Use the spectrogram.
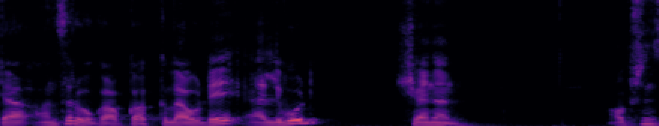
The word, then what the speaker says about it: Shannon: Option B में दिया गया है क्लाउड ई शैनन। यहाँ पे थोड़ी स्पेलिंग गलत लिखी है इन्होंने, ये आपका शैनरॉन नहीं होगा, ये आपका शैनन होगा, SHANNON होगा।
